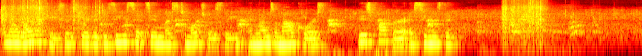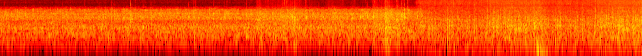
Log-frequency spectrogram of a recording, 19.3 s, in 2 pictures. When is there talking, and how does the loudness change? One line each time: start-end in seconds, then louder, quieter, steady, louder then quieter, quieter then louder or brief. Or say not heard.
0.0-6.8 steady.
